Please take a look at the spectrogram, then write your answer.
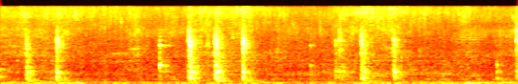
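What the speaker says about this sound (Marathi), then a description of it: "आता त्याच्यामध्ये आपल्याला हे बॉईल अंडी घालायची" Boiled eggs being stirred and sautéed into a spicy onion-tomato masala with dried shrimp in a pan: repeated scraping stir strokes over a steady low sizzle, close up, with no talking.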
